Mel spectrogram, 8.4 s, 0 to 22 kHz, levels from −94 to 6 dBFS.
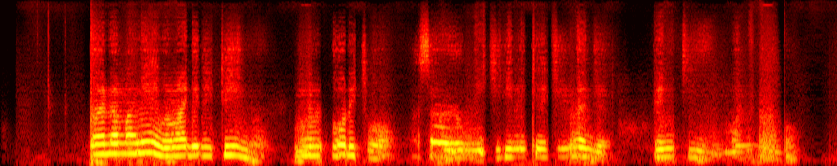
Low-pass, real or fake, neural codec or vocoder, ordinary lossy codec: none; fake; codec, 44.1 kHz, 0.9 kbps, DAC; none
